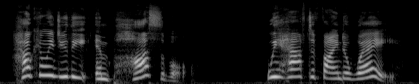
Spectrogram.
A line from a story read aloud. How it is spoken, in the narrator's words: exclaimed Nellie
